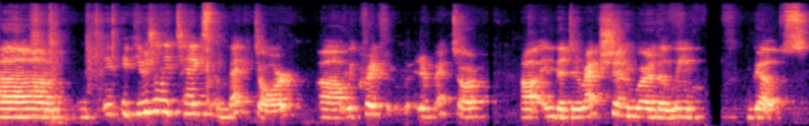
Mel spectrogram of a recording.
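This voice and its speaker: Speaking at a fairly slow pace with a non-native accent, this voice has lively intonation. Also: woman, fairly high pitch for a woman. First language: not English. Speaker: SCENAR practitioner. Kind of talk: conference presentation. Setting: conference with audience. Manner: halting, many fillers.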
